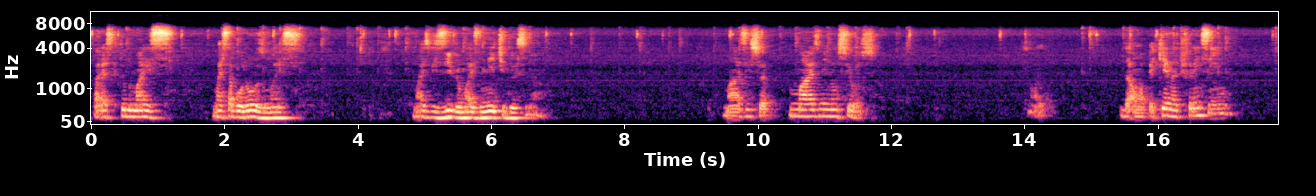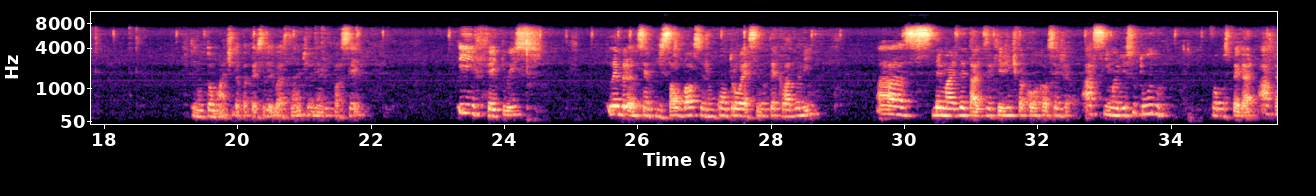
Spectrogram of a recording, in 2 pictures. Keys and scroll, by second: 4.0 space, 9.1 space, 24.2 ctrl+s, 34.1 t, 35.3 t.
